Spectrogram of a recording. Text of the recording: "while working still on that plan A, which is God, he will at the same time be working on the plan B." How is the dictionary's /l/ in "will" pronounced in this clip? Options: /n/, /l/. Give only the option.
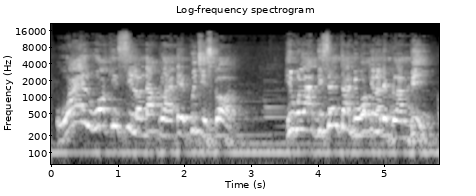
/l/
